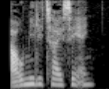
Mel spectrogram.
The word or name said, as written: afmilitarisering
